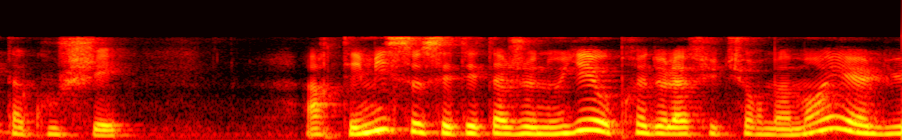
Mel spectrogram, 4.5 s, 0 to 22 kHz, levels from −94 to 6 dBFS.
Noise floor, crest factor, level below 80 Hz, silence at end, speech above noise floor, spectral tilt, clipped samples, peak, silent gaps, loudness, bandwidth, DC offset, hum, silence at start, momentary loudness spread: -60 dBFS; 16 dB; -66 dBFS; 0 s; 38 dB; -5 dB/octave; under 0.1%; -6 dBFS; none; -23 LUFS; 7.8 kHz; under 0.1%; none; 0.05 s; 10 LU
